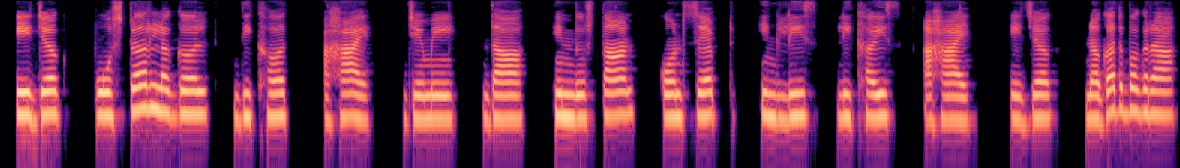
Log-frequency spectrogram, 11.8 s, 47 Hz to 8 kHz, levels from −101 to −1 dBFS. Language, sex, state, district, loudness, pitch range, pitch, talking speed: Surgujia, female, Chhattisgarh, Sarguja, -17 LUFS, 215-240 Hz, 225 Hz, 85 wpm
